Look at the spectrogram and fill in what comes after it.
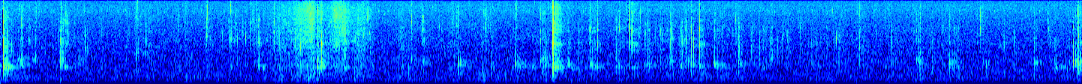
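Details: Crunching and biting from Drake, a German Shepherd puppy of four months, working through milkbone treats in a small room; scattered crisp cracks with a dense burst of chewing around four seconds and a sharp snap near seven.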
